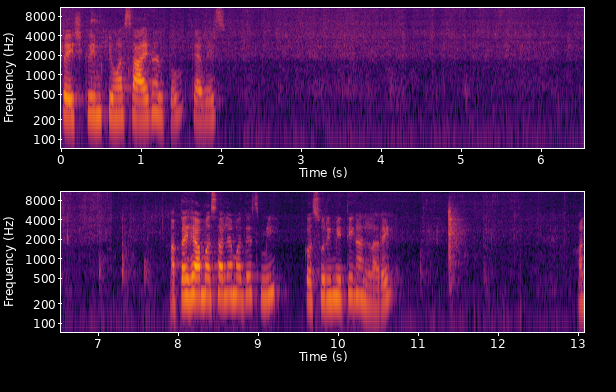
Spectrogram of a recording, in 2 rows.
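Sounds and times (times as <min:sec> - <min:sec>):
food sizzling in oil: 0:00.0 - 0:12.7
wooden spatula stirring: 0:00.1 - 0:07.8, 0:10.8 - 0:12.9.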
